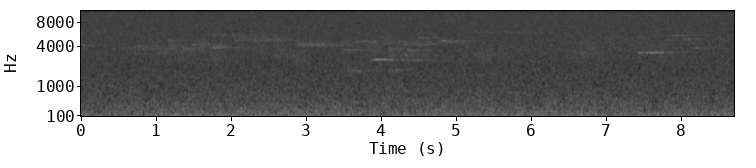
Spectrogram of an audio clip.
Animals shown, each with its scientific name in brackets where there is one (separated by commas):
Hermit Thrush (Catharus guttatus), Winter Wren (Troglodytes hiemalis)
